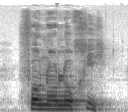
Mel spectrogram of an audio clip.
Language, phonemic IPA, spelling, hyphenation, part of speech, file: Dutch, /ˌfoːnɔ.lɔˈɣi/, fonologie, fo‧no‧logie, noun, Nl-fonologie.ogg
- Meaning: phonology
